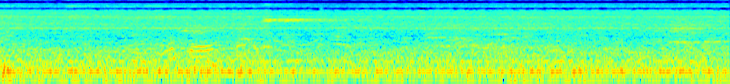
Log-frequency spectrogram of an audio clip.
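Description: Spectators talk and call out in the background.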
